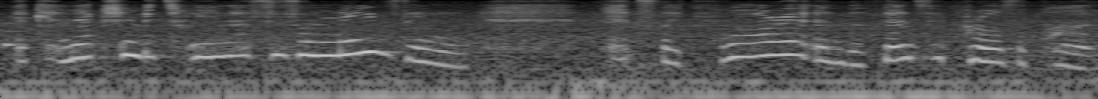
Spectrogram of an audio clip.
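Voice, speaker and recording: A little female spirit from a video game in an extremely high, childlike voice. She sounds sweet, gentle and caring. Clear ambient noise sits behind her. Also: expressive, normal speed. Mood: gentle, thoughtful.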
